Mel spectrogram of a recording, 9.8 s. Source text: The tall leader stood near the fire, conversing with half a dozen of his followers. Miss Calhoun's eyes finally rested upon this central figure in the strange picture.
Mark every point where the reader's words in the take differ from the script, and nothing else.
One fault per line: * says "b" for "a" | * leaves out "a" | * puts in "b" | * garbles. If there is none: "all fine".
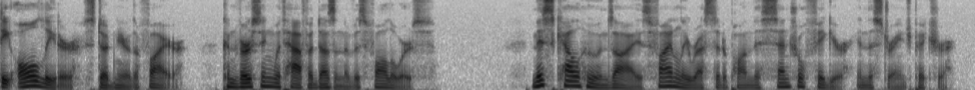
* says "all" for "tall"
